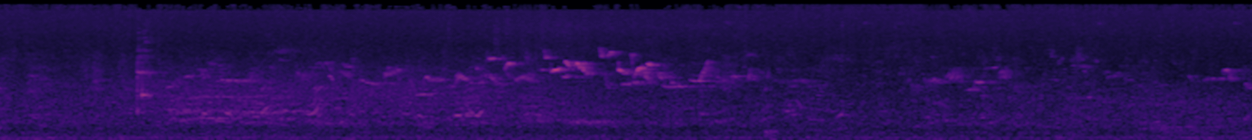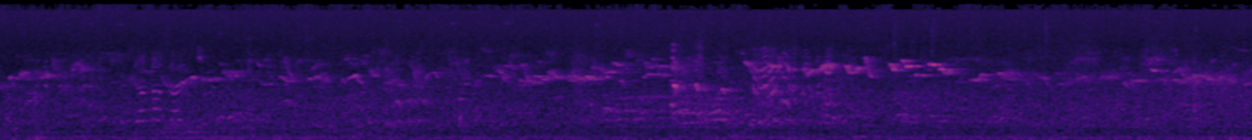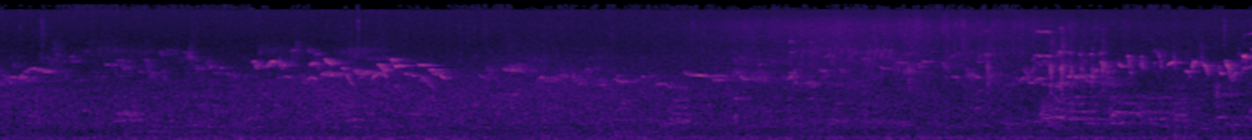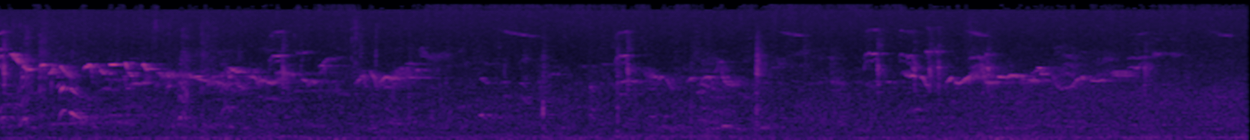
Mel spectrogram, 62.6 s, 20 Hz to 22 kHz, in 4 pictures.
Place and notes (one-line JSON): {"title": "Rue du Dix Avril, Toulouse, France - Jolimont 03", "date": "2022-04-10 10:25:00", "description": "ambience Parc\nCaptation : ZOOMH4n", "latitude": "43.61", "longitude": "1.46", "altitude": "194", "timezone": "Europe/Paris"}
